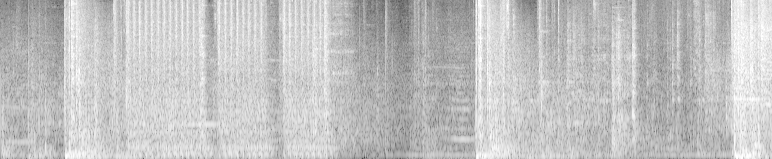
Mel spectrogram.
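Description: A tank cannon fires with loud, booming blasts.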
